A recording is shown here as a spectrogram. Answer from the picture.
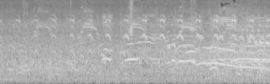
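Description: Birds calling: a rapid series of short, high chirping calls, about three a second, joined from about a second and a half in by longer drawn-out calls that slide slowly in pitch.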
